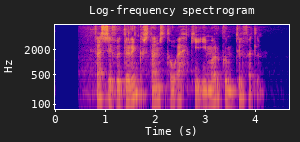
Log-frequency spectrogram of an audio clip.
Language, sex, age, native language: Icelandic, male, 20-29, Icelandic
